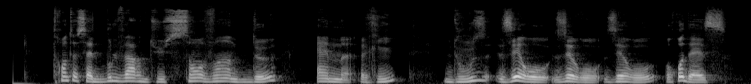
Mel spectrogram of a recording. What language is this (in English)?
French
